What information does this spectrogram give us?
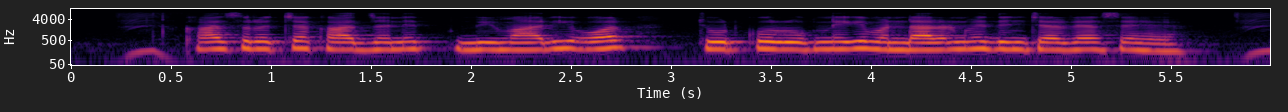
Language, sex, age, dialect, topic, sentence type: Hindi, female, 18-24, Kanauji Braj Bhasha, agriculture, statement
